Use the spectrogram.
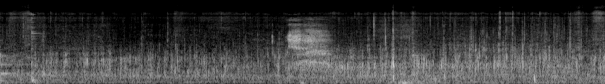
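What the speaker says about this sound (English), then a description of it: "This is our lunch. It's cooking." Lunch cooking in a pot in a village home, a continuous bubbling boil close by with occasional clinks and a brief louder hiss partway through.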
